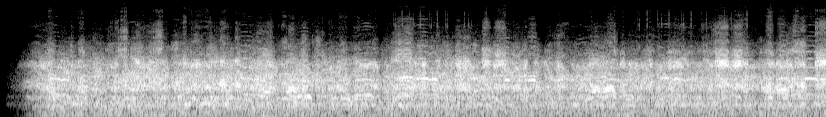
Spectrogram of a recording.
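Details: A dense, continuous gabble of many wild flamingos of Italian, Spanish and Camargue origin at the Sigean African reserve, France, with nasal, goose-like honks overlapping without pause into a steady, murmuring chorus.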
